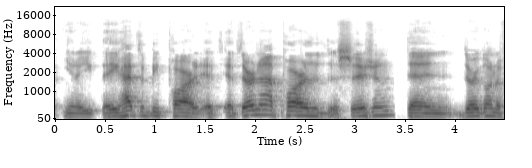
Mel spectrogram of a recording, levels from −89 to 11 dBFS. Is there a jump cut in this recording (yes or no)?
yes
